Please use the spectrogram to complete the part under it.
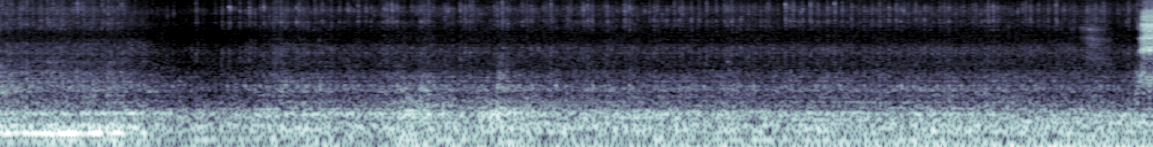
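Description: The turbocharged Big Red drag car sits in the fire-up box at Sydney Dragway, its engine holding a steady low rumble that slightly dips early on and otherwise stays even and moderately loud throughout.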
